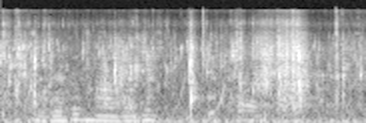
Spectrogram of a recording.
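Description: Water trickling and splashing as a canal is bailed out by hand to catch fish, irregular close splashes and dribbles mixed with people talking.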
